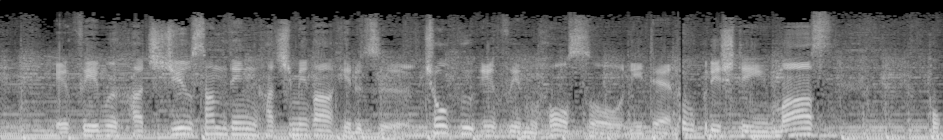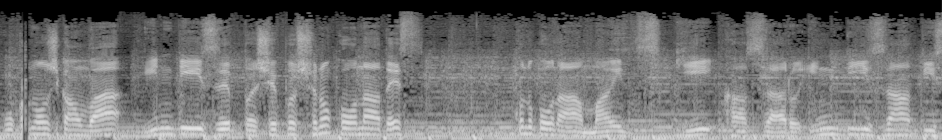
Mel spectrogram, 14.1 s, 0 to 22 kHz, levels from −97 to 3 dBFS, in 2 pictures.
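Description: At 5.06 to 5.13 s and again at 7.22 to 7.29 s, damaged data in the compressed stream produces a brief 70 ms disruption in the sound. The corrupted bytes make the decoder misread those frames, lose sync, and resume only once it finds the next valid frame header.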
